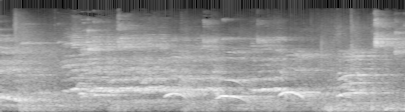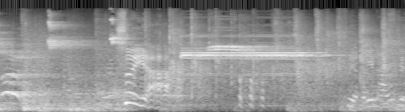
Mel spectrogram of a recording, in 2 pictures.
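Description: Game sounds of an indoor basketball game on a hardwood court: the ball bouncing, sneakers squeaking and players calling out, with a steady high tone sounding for a second or so about nine seconds in.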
